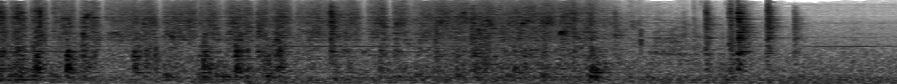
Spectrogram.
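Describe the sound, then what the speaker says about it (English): Fiber optic connector rubbed back and forth on sandpaper during polishing, giving a close, steady rhythmic rasping with short scratchy strokes that sharpen near the end. "Then you pass the fiber on the sandpaper to polish."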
